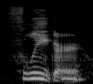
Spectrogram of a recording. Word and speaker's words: Pflieger: you say your name flieger flieger is it it's got a silent p like in bath yeah you you know if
